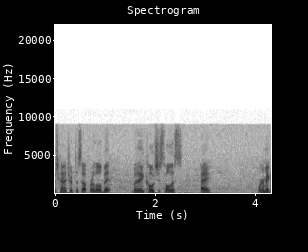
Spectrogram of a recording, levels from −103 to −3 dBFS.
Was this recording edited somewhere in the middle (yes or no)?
no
